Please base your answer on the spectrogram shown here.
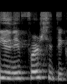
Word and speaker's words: university: Jadi kita tergantung cara membacanya. Di sini university kebalikannya.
